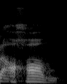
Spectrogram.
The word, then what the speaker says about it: Assam: In Assam, Sa is pronounced as Ha. We call Assam, they call Ahom.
